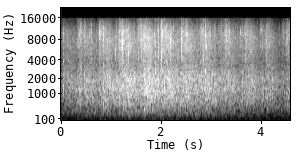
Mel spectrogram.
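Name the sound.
concert crowd applause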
